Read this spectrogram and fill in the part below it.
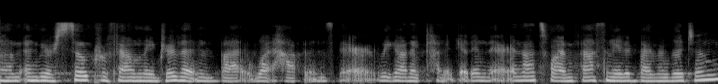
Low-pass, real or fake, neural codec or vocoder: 7.2 kHz; fake; codec, 16 kHz, 2 kbps, FreqCodec, smaller model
